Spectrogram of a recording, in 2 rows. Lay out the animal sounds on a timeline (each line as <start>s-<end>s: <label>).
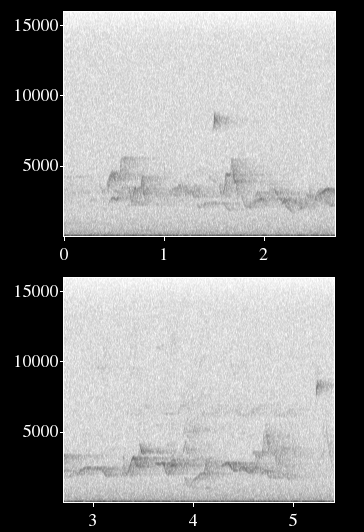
0.0s-5.4s: Red-eyed Vireo (Vireo olivaceus)
0.0s-5.4s: unidentified call
1.2s-5.1s: Rose-breasted Grosbeak (Pheucticus ludovicianus)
